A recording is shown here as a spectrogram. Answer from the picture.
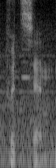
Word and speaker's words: poutine: someone had mentioned that I say poutine wrong and that it should be like putin and looking it up it's like yeah it literally is um if you're like French Canadian they say it like with like an S sound, which I don't know where that comes from.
